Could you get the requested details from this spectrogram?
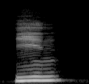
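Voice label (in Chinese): "yin", Mandarin Chinese, male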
